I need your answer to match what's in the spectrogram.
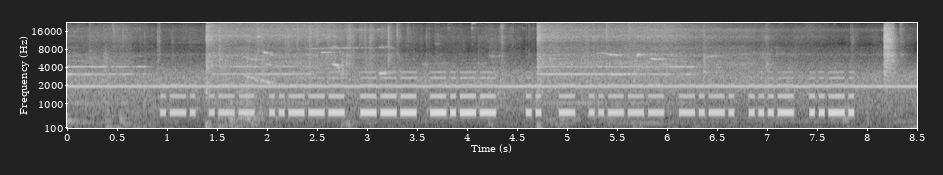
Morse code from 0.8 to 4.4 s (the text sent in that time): RW2OY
